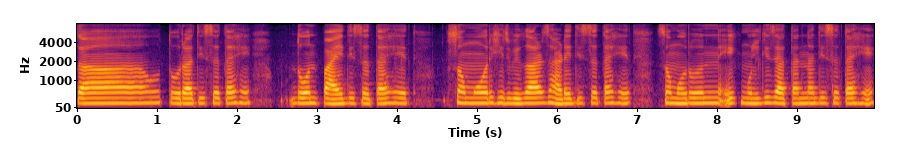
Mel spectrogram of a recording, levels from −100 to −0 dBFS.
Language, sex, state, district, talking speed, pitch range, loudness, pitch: Marathi, female, Maharashtra, Sindhudurg, 120 wpm, 180-190 Hz, -16 LUFS, 185 Hz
